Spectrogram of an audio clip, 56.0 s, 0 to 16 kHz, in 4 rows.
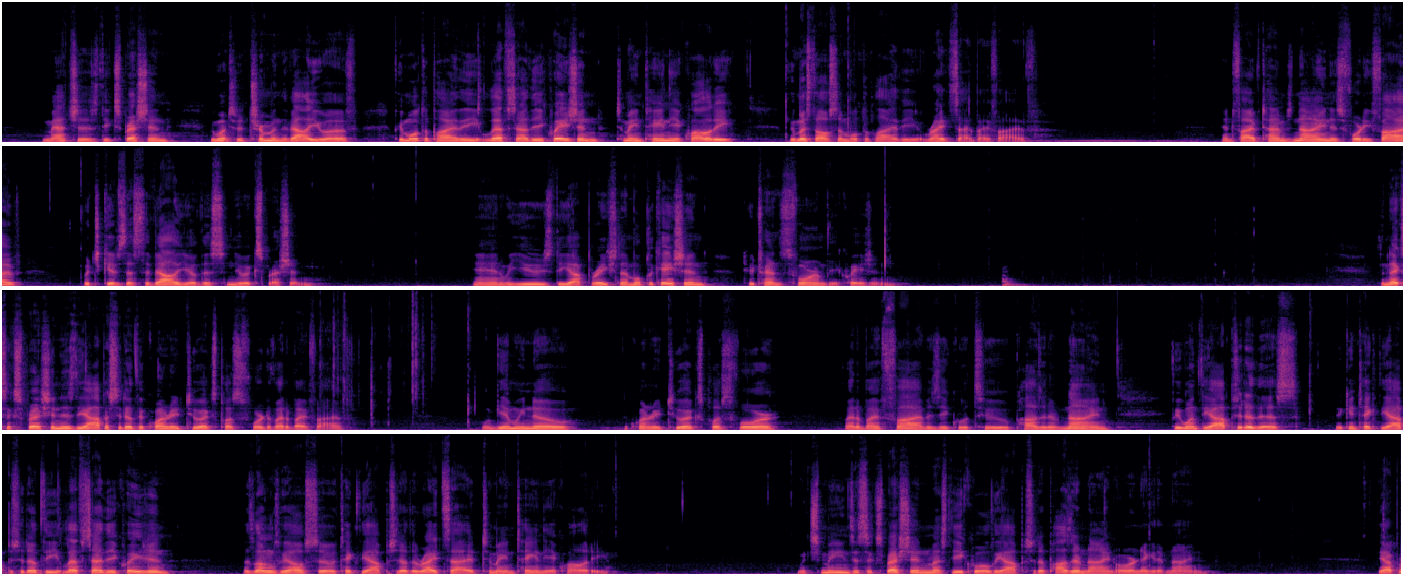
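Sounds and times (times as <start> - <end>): low steady hum: 0.0 - 56.0
stylus tapping and scratching: 22.8 - 27.2, 31.2 - 32.8
faint small clicks: 31.2 - 32.8, 48.2 - 50.0.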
